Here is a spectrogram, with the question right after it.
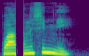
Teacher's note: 기역, 비읍, 받침 뒤에서 리을이 니은으로 바뀌고 이 니은의 영향으로 다시 비읍이 미음으로 바뀝니다. 비음화가 두 번 일어났죠.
